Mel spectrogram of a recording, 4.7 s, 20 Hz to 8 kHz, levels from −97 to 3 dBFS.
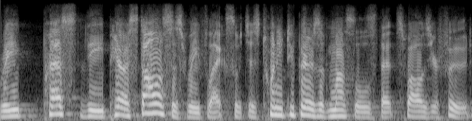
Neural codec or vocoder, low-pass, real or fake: none; 7.2 kHz; real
